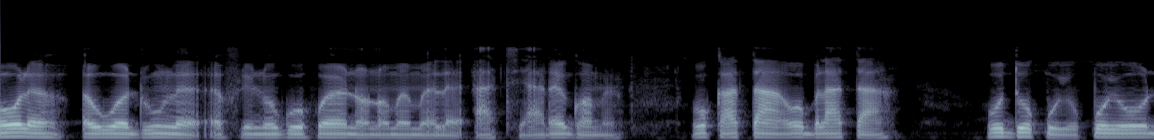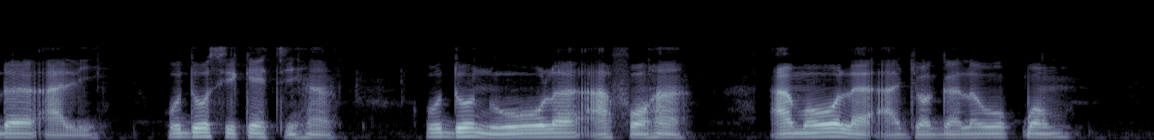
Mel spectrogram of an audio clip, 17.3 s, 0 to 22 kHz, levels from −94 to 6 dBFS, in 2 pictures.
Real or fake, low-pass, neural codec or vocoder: real; 5.4 kHz; none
